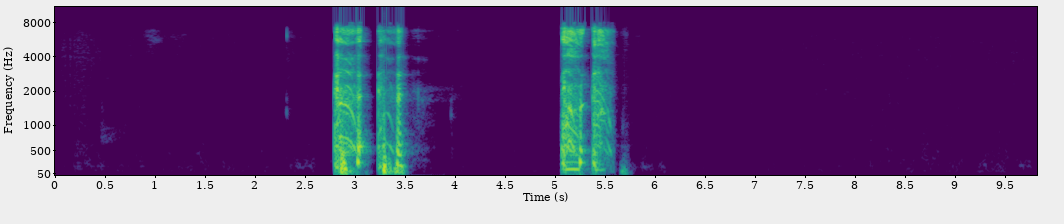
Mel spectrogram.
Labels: {"expert_labels": [{"quality": "good", "cough_type": "dry", "dyspnea": false, "wheezing": false, "stridor": false, "choking": false, "congestion": false, "nothing": true, "diagnosis": "healthy cough", "severity": "pseudocough/healthy cough"}], "age": 34, "gender": "female", "respiratory_condition": false, "fever_muscle_pain": false, "status": "healthy"}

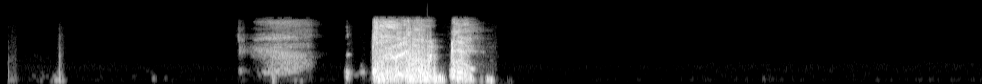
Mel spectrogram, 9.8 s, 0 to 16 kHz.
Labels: {"expert_labels": [{"quality": "good", "cough_type": "wet", "dyspnea": false, "wheezing": false, "stridor": false, "choking": false, "congestion": false, "nothing": true, "diagnosis": "lower respiratory tract infection", "severity": "mild"}], "age": 26, "gender": "male", "respiratory_condition": false, "fever_muscle_pain": false, "status": "symptomatic"}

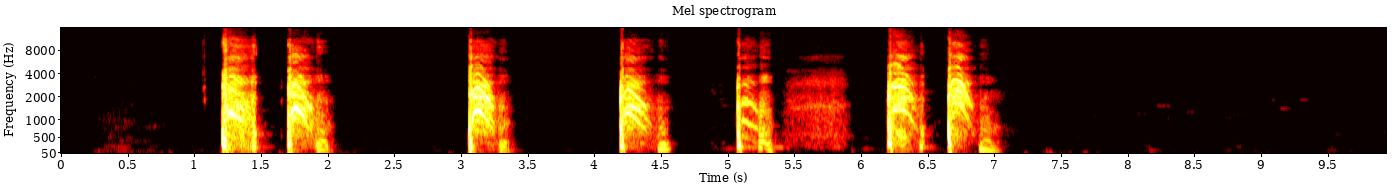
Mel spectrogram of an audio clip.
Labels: {"expert_labels": [{"quality": "ok", "cough_type": "dry", "dyspnea": false, "wheezing": false, "stridor": false, "choking": false, "congestion": false, "nothing": true, "diagnosis": "COVID-19", "severity": "severe"}], "age": 32, "gender": "male", "respiratory_condition": false, "fever_muscle_pain": false, "status": "COVID-19"}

